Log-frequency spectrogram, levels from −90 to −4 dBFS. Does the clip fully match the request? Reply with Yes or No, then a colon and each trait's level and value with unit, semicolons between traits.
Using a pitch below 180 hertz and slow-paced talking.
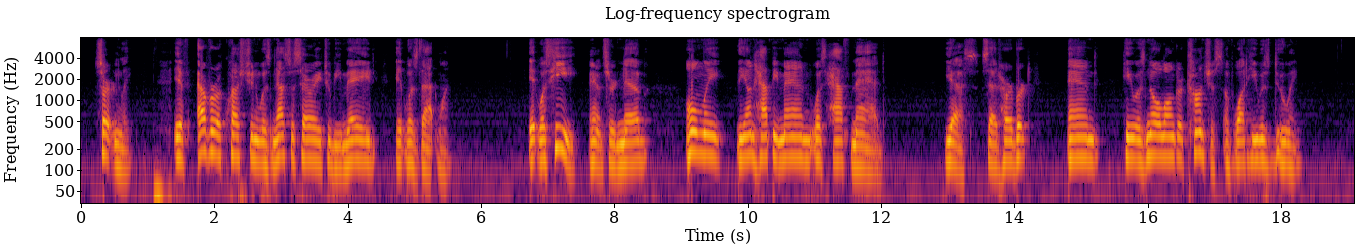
Yes: medium, 140 Hz; slow, 125 wpm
